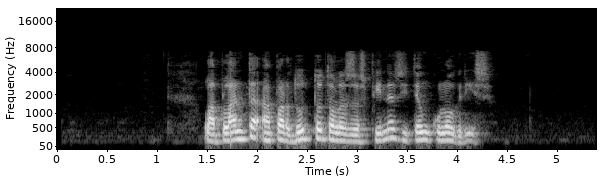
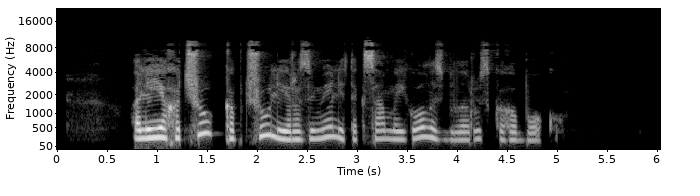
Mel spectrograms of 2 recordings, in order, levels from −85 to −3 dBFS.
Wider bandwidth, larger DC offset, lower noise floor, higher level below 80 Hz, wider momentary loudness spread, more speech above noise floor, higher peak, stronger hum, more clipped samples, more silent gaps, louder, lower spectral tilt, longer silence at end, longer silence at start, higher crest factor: second, 7.4 kHz vs 10 kHz; neither; second, -67 dBFS vs under -90 dBFS; first, -58 dBFS vs -68 dBFS; second, 11 LU vs 16 LU; second, 52 dB vs over 67 dB; about the same, -2 dBFS vs -2 dBFS; neither; neither; neither; first, -17 LUFS vs -23 LUFS; first, -7.5 dB/octave vs -4 dB/octave; about the same, 1.1 s vs 1.2 s; first, 1.45 s vs 0.75 s; about the same, 18 dB vs 22 dB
